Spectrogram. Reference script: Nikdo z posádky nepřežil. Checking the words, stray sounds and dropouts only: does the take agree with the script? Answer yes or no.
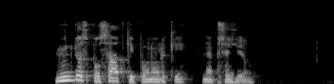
no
